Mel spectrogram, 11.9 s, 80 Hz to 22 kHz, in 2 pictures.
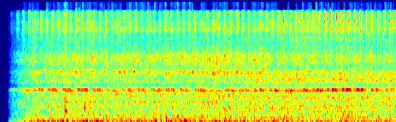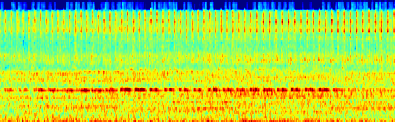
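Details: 2008 Cadillac CTS AWD after timing chain job, engine running: steady drone with an uneven tapping about four per second; abnormal noise whose source can't be pinned down by ear.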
